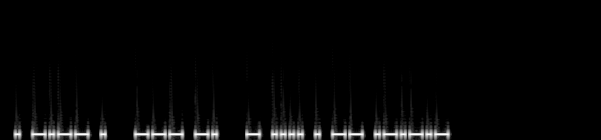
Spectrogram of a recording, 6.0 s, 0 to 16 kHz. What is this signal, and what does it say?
Morse code, heard as a keyed tone, about 28 wpm, 700 Hz. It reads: EYE ON THEM.
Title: Sentences from Top 1000 Words - Review Part 1 - 28wpm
